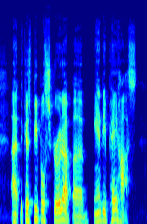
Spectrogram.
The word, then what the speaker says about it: Pages: Andy Pejas. It's Pejas, not Pages. It looks like Pages. It looks like Pages, but it's Pejas.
